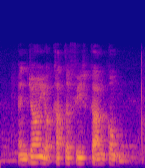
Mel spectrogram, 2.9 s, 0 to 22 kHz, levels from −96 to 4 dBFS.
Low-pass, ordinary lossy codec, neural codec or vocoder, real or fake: none; none; none; real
